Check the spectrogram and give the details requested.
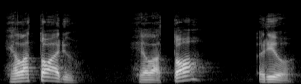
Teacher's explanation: A penúltima sílaba era a sílaba mais forte e a última de fato, perdia a força. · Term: paroxítona terminada em ditongo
